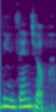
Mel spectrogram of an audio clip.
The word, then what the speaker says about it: Vincenzo: Sí, Vincencho está en Netflix, o sea, es Vincenzo en español, pero la pronunciación es Vincencho, según él.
